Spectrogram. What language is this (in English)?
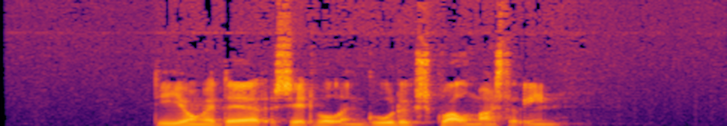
Western Frisian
